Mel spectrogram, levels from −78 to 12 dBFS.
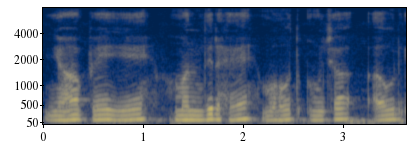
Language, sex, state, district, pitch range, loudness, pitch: Hindi, male, Uttar Pradesh, Saharanpur, 115-130 Hz, -18 LUFS, 120 Hz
